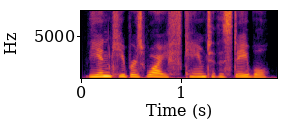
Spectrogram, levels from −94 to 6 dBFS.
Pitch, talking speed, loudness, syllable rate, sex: 200 Hz, 245 wpm, -16 LUFS, 5.7 syllables/s, female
